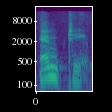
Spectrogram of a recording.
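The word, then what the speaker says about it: empty: তাই আমরা বলি সালেন্ট ওয়ার্ড হাফ মানে অর্ধ এমটি এই এমটিতে পি এর উচ্চারণ হয় না।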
